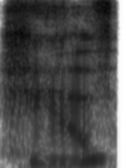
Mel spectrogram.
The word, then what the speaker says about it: have: Entonces, esta palabra have, have, como es una sílaba cerrada, la A es muy, es la A muy abierta, have, have, y la V, v, v, v, no es bilabial, no cerramos, no es como la B, es como la F, pero con voz, have, have.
